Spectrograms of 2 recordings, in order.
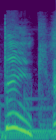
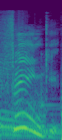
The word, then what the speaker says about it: Things: Things, Errou! Things.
